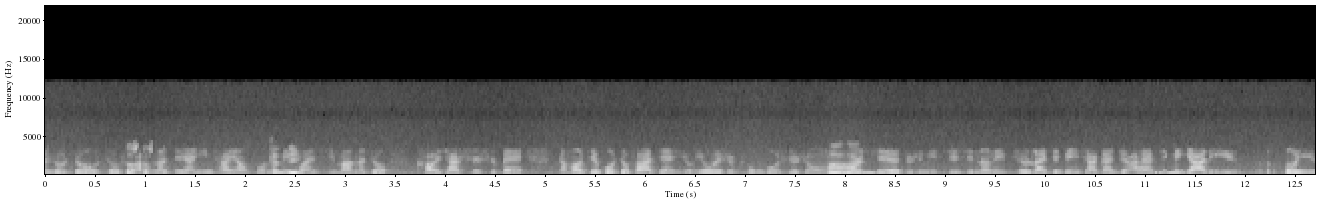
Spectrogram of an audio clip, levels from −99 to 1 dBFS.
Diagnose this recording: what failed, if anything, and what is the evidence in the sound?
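Nothing failed in this recording.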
